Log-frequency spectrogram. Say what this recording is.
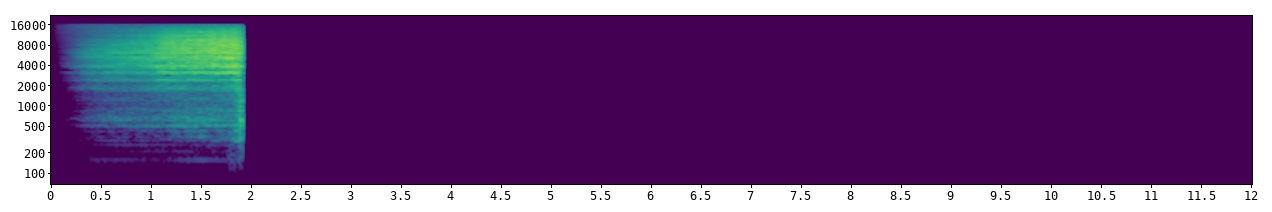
Rev Cymb 11
Reverse Cymbal
Digital Zero
cymbal, reverse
